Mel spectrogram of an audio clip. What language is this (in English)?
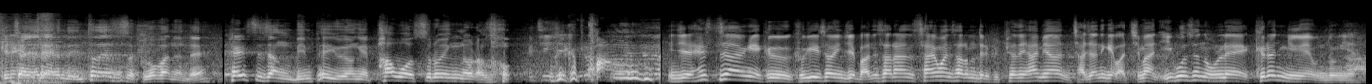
Korean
